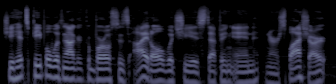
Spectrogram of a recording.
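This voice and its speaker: A man hosting a reaction video, giving casual, excitable commentary in slangy language and addressing his viewers directly on a close mic. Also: on the low side, brisk, soft background music.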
